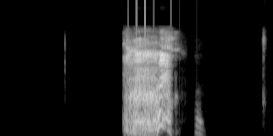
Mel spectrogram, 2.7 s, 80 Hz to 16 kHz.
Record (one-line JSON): {"cough_length": "2.7 s", "cough_amplitude": 29196, "cough_signal_mean_std_ratio": 0.34, "survey_phase": "beta (2021-08-13 to 2022-03-07)", "age": "18-44", "gender": "Female", "wearing_mask": "No", "symptom_cough_any": true, "symptom_runny_or_blocked_nose": true, "symptom_abdominal_pain": true, "symptom_fatigue": true, "symptom_fever_high_temperature": true, "symptom_change_to_sense_of_smell_or_taste": true, "smoker_status": "Current smoker (1 to 10 cigarettes per day)", "respiratory_condition_asthma": true, "respiratory_condition_other": false, "recruitment_source": "Test and Trace", "submission_delay": "1 day", "covid_test_result": "Positive", "covid_test_method": "RT-qPCR"}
